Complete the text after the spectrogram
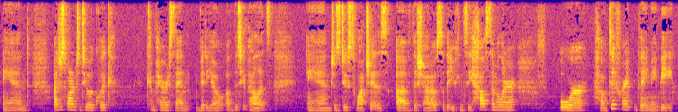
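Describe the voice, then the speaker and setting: A middle-aged woman from the United States giving a casual makeup review in an unhurried, chatty way, hoarse and sniffling from a cold. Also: lowish voice, level tone, fairly bright tone, a little hiss or hum, rough recording. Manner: unhurried, chatty, many fillers. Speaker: beauty vlogger.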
